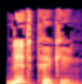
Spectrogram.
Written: nitpicking

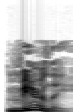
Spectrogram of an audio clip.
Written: merely

